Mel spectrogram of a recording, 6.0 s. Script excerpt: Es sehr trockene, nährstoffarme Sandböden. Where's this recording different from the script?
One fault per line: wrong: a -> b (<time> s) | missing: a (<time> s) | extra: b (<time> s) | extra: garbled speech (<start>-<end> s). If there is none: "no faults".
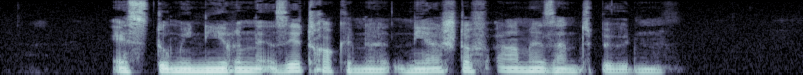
extra: dominieren (1.1 s)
